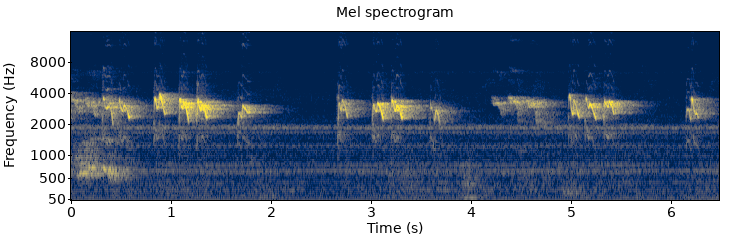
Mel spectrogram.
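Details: Sooty-headed bulbul calling its companions while alone, a lure recording: slurred whistled phrases falling slightly, repeated about every second, over a constant low hum.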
